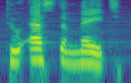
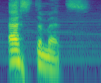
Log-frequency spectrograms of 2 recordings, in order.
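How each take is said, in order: First: The last syllable has a full long a vowel. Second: The last syllable has a weak, reduced vowel. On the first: It is used as a verb. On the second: It is used as a noun.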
